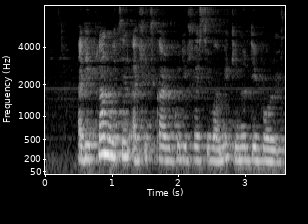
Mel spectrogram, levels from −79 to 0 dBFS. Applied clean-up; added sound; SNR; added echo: none; none; none; reverberation time 1.0 s.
